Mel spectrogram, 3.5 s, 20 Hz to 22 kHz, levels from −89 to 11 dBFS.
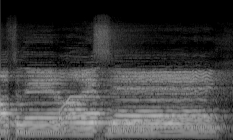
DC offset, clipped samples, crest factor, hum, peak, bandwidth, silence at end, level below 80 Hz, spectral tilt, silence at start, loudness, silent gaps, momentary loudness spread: under 0.1%; under 0.1%; 16 dB; none; -10 dBFS; 13.5 kHz; 0 s; -64 dBFS; -4.5 dB/octave; 0 s; -24 LUFS; none; 5 LU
